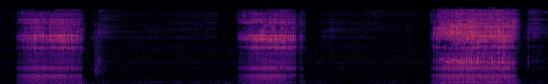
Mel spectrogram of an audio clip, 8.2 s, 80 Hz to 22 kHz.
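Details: Adult Indian man snoring heavily: three loud, harsh, rattling snores about 3 seconds apart, roughly 20 breaths a minute, with quieter breathing between them.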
